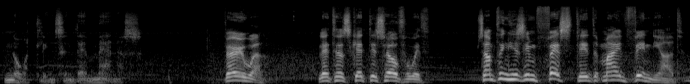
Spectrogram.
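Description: A man's voice: high voice, very animated, normal speed, fairly bright tone, faint music behind, heavily acted. An actor playing a haughty, condescending nobleman who hires a witcher and insists on being addressed by his title. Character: pompous snobbish middle-aged male nobleman, vineyard owner. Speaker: client hiring a witcher.

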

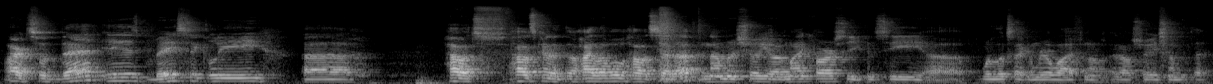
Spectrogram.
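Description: The room is very echoey and the voice a bit off-mic, recorded from a distance: a man in his thirties at a workshop chalkboard, casually explaining how his race car's oiling system works. He speaks in a mid-range, fairly bright voice, steady and at normal speed, loose and conversational with frequent ums and restarts.

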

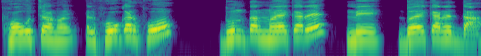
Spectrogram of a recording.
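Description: A woman's voice: fairly high pitch, steady tone, normal speed. A woman language teacher giving a step-by-step lesson, patiently asking questions and then repeating each answer herself.

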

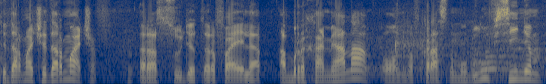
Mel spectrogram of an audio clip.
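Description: A man's voice: mid-range voice, expressive, normal speed, a little hiss or hum. A man giving live sports commentary on a fight. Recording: arena crowd and music behind. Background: crowd and music.

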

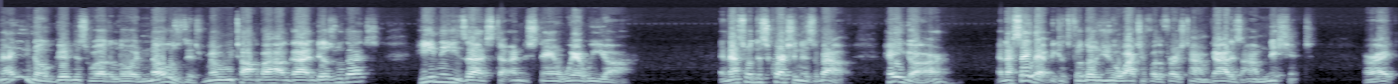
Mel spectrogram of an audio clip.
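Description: A man's voice: lowish voice, low-quality recording. A man teaching a Bible study to viewers, emphatic and preacherly, with folksy asides to his audience.

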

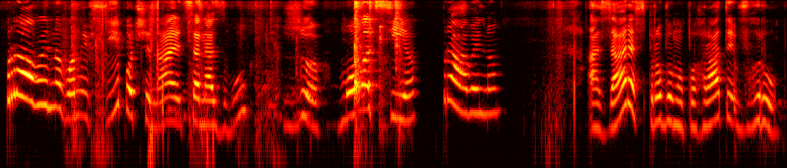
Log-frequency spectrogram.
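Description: Woman, kindergarten teacher, slightly high pitch, unhurried, clear sing-song delivery for small children. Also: animated, background noise. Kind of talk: phonics lesson for small children.

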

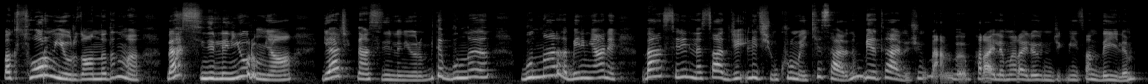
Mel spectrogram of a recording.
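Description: A young adult woman vlogger tells a casual story, talking fast in a high voice with lively intonation. She's chatty and candid, tossing in exasperated asides and mimicking other people's voices when she quotes them.

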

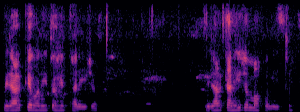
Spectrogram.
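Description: Chatty bright-voiced woman selling live. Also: low voice, steady tone, fast talker. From Spain. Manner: chatty, keeps asking "vale", greets viewers by name. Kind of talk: live-stream sales pitch.

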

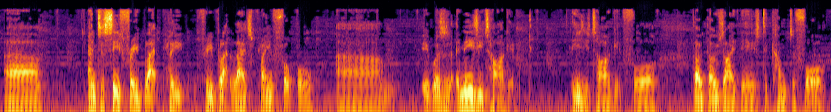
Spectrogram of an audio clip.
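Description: A man's voice: fairly low pitch, a little slow, creaky, warm tone, faint music behind. A man, a former footballer, speaking frankly with frequent hesitations in a documentary interview.

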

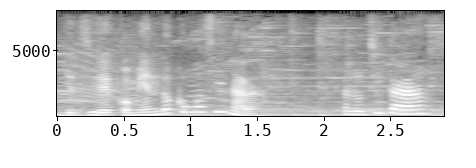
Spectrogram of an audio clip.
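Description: A woman's voice: on the high side, sing-song, fairly quick, over music. A young woman, chatting casually to her viewers in a home kitchen vlog. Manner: chatty, talks to viewers as friends. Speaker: vlogger.

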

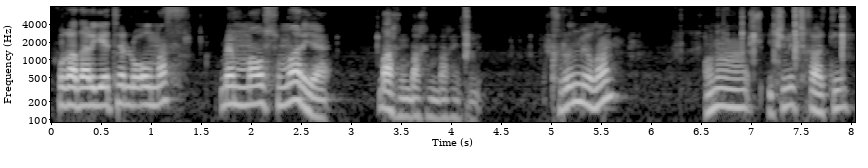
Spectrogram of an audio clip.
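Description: A man talking casually to his viewers in a vlog, rambling and excitable, into a desk microphone. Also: high voice. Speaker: YouTuber. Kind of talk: casual vlog talk to camera.

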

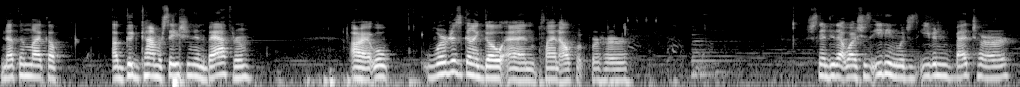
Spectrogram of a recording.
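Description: A woman's voice: fairly low pitch, fairly even intonation, normal speed, long pauses, soft background music. A woman giving casual running commentary while playing a life-simulation game, chatting to the characters on screen. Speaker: let's play host.

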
